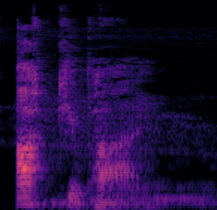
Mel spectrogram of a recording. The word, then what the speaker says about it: occupy: So almost think of it like the first C is silent and the second C is just like a K or a hard K.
